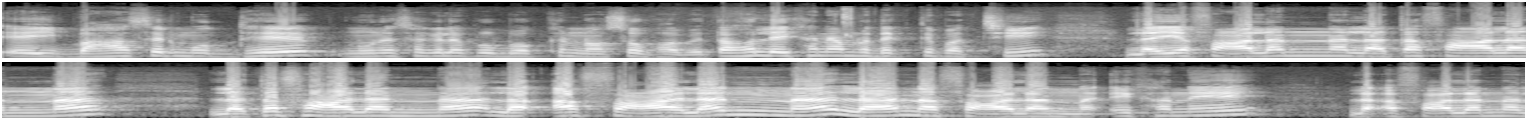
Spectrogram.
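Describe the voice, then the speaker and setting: A man's voice: high voice, clean tone. A man teaching an Arabic grammar lesson, patiently repeating terms and asking and answering his own questions.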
